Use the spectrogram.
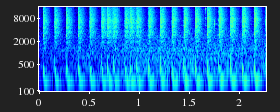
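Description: An electronic buildup sample pulses rapidly with rhythmic, gated bursts of noisy synth, steady and loud throughout.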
